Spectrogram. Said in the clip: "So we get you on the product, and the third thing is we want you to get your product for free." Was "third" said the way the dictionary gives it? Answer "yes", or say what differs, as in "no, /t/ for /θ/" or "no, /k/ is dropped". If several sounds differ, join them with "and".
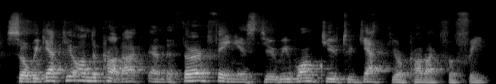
yes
